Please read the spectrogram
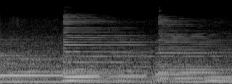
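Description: Acoustic guitar strumming chords, two strums about a second apart, the chords ringing on between them.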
